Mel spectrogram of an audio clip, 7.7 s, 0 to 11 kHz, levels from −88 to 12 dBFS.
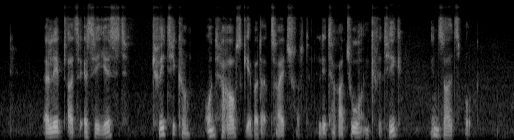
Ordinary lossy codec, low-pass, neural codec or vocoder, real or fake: Opus, 24 kbps; 7.2 kHz; codec, 16 kHz, 2 kbps, X-Codec, WavLM features, trained on Multilingual LibriSpeech; fake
